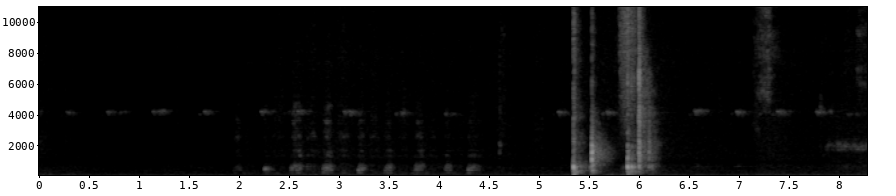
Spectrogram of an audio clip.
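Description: Graphite pencil making a quick run of short strokes on paper, about four a second, followed by two sharp clacks about half a second apart, louder than the strokes, over a low steady hum.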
